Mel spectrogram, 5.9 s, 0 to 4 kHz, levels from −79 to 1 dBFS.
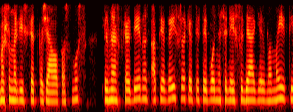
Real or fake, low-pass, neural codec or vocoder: real; 3.6 kHz; none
